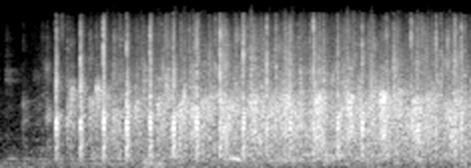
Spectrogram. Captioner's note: applause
